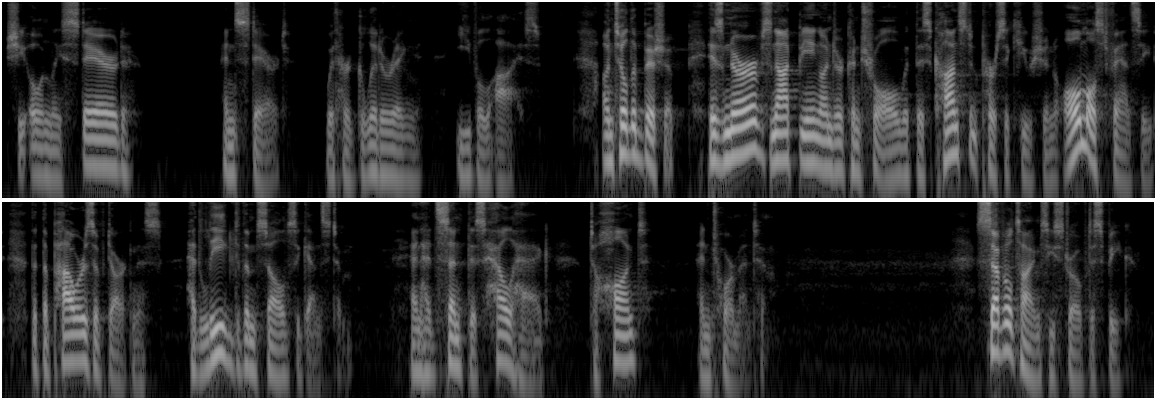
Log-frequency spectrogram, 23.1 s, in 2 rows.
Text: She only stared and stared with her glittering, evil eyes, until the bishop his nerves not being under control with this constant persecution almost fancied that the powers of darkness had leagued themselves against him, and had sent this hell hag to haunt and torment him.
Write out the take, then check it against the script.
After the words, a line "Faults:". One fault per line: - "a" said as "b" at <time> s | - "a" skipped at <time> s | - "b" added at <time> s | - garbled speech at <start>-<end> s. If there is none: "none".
She only stared and stared with her glittering, evil eyes, until the bishop his nerves not being under control with this constant persecution almost fancied that the powers of darkness had leagued themselves against him, and had sent this hell hag to haunt and torment him. Several times he strove to speak
Faults:
- "Several times he strove to speak" added at 21.2 s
